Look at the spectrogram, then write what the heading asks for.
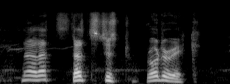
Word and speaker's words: Ruarigh: I was like, no, apparently it's Roderick. I mean, so it was, it's a good one. Oh, yeah. In university, I was known as because nobody could pronounce it.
